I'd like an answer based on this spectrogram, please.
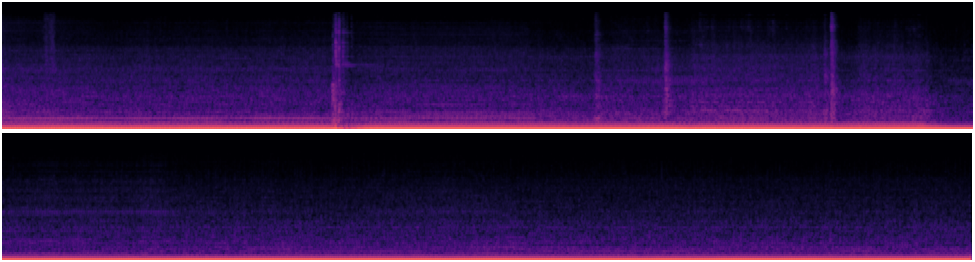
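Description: Race car's engine idling steadily, heard from inside its stripped, roll-caged cabin, with a few sharp clicks in the first half and a hiss that stops about nine seconds in.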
